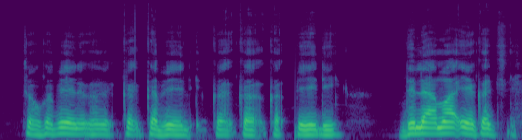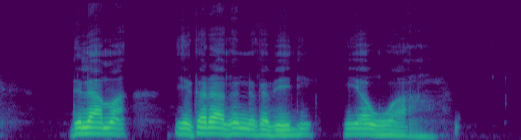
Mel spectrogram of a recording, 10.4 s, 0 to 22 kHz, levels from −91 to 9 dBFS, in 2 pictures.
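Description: At 2.95 s the speech breaks briefly. The same thing happens again at 8.43 s. Both are damaged data in a compressed stream. Part of the encoded data at those points is wrong. The decoder cannot read the affected frames correctly. It loses its place in the stream and hunts for the next valid frame header. That garbled decode comes out as a short chirp, squawk, click or hole in the speech.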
